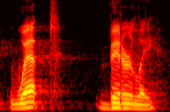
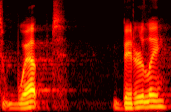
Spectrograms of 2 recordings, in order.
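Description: First: "wept" lifted, pause, "bitterly" falling; savoured words. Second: Wept and bitterly each set apart; savoured words. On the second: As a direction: say "wept" then pause, then "bitterly". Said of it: "Those two words". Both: Shown as a demonstration.

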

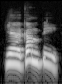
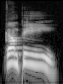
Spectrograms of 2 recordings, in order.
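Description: First: Said in the usual way. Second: "Gumpy" said with a hard p for the b; silly "Gumpy" with p instead of b; playful mispronunciation. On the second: Shown as a demonstration. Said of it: "Gumpy boy".

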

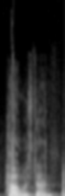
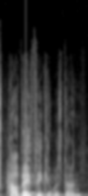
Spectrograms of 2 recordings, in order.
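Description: First: Said in the usual way. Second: THEY stressed as a correction; pointed emphasis on the word "they". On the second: Real, not acted. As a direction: lean on "they" to cast doubt.

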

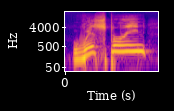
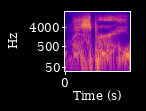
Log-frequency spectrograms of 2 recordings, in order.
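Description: First: High-pitched, disbelieving exclamation; incredulous. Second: Hushed, voiceless imitation of whispering; mimicked whisper. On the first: Real, not acted. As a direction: throw the word out much higher, in disbelief. Incredulous list of Biden's remarks. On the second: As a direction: whisper the word to mock it. Mocks Biden's whispering by whispering.

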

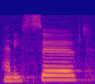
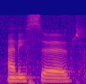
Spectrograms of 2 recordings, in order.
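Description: First: Said in the usual way. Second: And he served, trailing off much softer and lower; fading repetition. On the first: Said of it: "he began serving within that house". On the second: Shown as a demonstration. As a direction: let the last and he served die away.

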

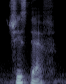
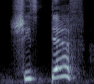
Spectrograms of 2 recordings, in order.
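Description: First: Said in the usual way. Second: Very high squeaked question, rising; startled squeak. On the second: A narrator's reading. Shane echoes the news that the sister is deaf, squeaking. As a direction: squeak it in disbelief. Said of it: "I squeaked, as if I didn't know how".

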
